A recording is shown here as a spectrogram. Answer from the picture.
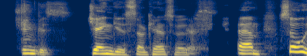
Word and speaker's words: Chinggis: How do you yeah, has what's the proper pronunciation? Chinggis.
